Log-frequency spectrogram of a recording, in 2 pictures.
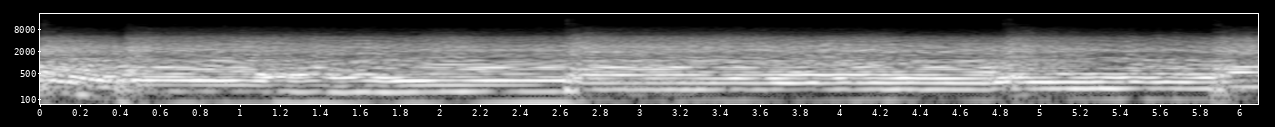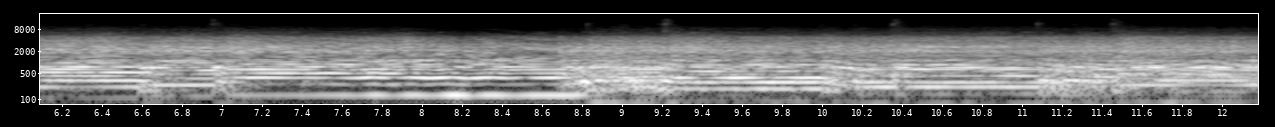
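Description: Electric guitar, slightly overdriven, playing a slow line of held chords and notes through the amps. Each rings for a second or two before the next is struck.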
